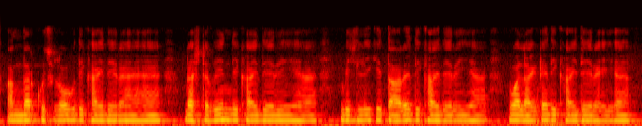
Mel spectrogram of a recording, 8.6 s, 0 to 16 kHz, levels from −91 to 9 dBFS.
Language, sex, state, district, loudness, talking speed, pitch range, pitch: Hindi, male, Chhattisgarh, Bastar, -33 LUFS, 175 wpm, 120-125 Hz, 120 Hz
